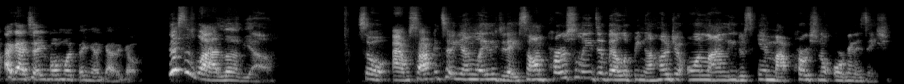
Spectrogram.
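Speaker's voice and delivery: ordinary delivery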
